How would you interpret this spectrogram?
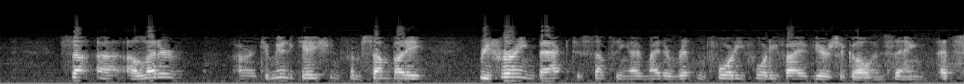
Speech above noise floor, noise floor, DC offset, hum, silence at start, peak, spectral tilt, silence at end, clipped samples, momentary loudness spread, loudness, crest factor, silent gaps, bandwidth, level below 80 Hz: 27 dB; -42 dBFS; 3%; none; 0.6 s; 0 dBFS; -5 dB/octave; 0 s; 0.2%; 10 LU; -14 LUFS; 16 dB; none; 7.4 kHz; -48 dBFS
